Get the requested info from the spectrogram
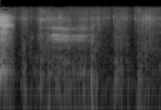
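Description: Footsteps of a person walking on a woodland path, a few steps at a walking pace, with one louder step or knock right at the start.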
